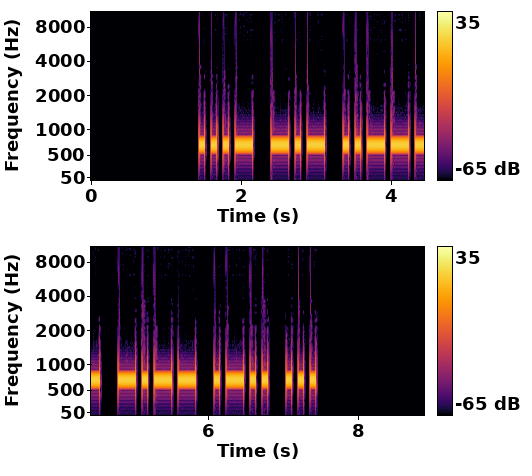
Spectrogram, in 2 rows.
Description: Morse code, heard as a keyed tone, about 15 wpm, 700 Hz. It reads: VK2YLS
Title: DXCC-100 Call Signs - 6 Characters - 15wpm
